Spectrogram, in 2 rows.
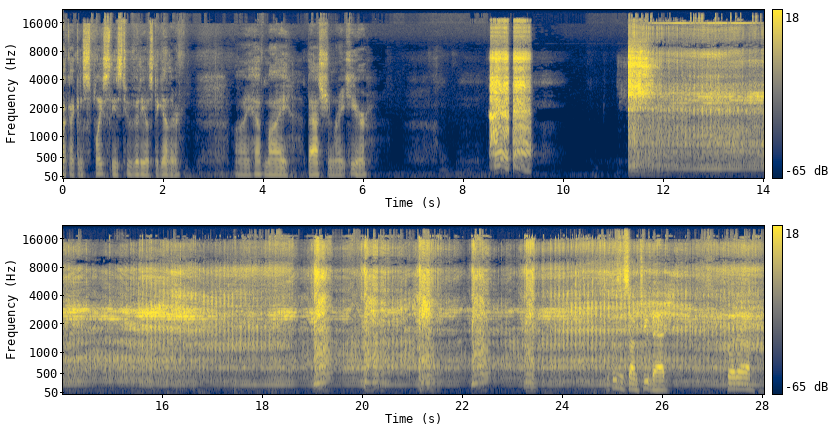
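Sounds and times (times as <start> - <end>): lightsaber humming through speaker: 11.3 - 28.0
short loud distorted bursts: 11.3 - 28.0.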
